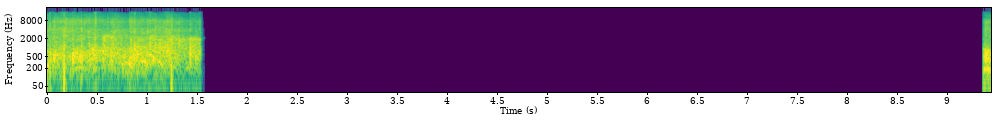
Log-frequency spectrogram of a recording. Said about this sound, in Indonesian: Ya, kasih tepuk tangan sedikit.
